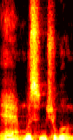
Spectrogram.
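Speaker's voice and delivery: snide, scoffing, sarcastic tone. Imitating how the world might mock the missionaries' death: imitating a sarcastic remark. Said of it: "비꼬면서".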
